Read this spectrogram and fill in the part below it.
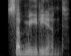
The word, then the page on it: submediant: American English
